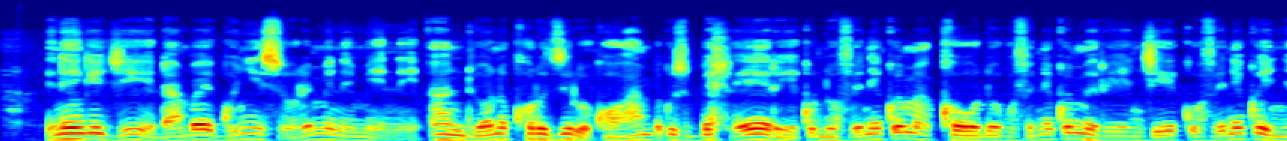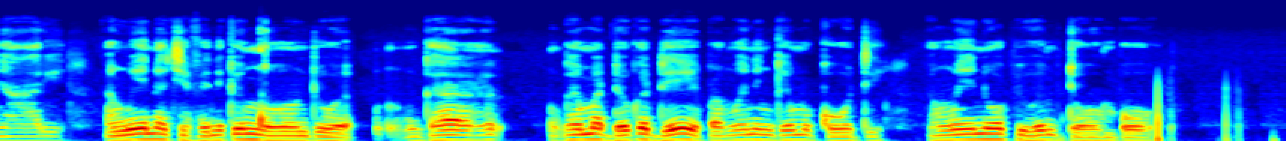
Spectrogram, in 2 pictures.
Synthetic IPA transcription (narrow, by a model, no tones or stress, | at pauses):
ine̞ŋɡe̞d͡ʒiɦeɗambajeɡʱuɲisoɾemenemeːnḛantʰuano̞kʰuɾud͡zirwakuɦambekuʐibʱeɬeɾekundovenekwe̞makʰoɗokuvenekwemiɾend͡ʒekuvʱenekweɲaɾi | amwenat͡ʃivenekweŋ͡ǃondoŋ | ŋɡemadʱokodʱepamweniŋɡemukoti | amwe̞niwopiwe̞mutoːmbo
